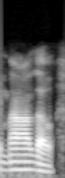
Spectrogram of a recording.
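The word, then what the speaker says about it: 말로: Say it is like Malo hey Malo RH that rhymes with follow the English word follow so and then they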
